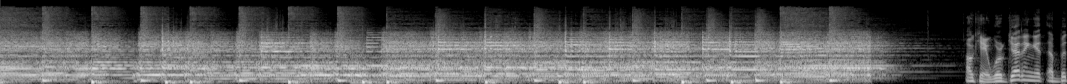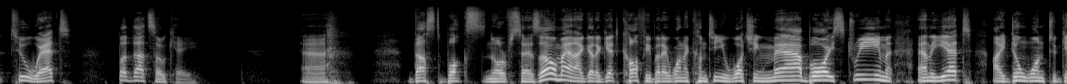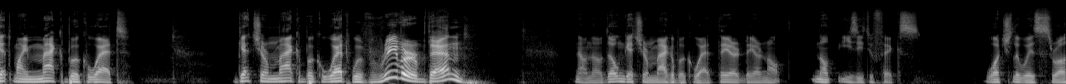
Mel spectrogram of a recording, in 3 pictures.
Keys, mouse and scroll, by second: 4.6-5.3 scroll down 2, 5.3-5.6 scroll up 2, 8.7 space, 10.6 click, 11.5 click, 12.3-12.9 scroll up 2, 13.3 click, 22.8 scroll down 2.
